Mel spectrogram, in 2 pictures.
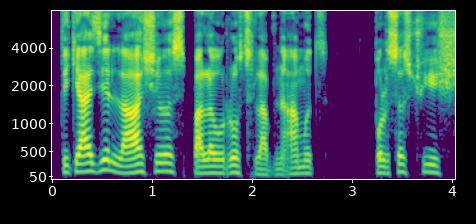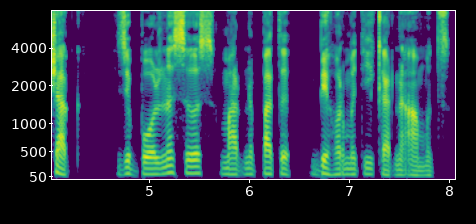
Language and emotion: Kashmiri, neutral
